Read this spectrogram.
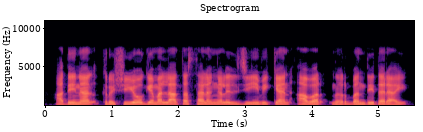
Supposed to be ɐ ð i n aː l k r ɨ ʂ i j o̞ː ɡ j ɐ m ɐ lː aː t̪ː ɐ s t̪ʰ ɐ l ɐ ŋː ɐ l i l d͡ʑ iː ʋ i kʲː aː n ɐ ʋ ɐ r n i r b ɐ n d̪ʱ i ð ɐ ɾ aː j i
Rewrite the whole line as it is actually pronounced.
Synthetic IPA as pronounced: ɐ ð i n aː l k r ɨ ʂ i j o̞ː ɡ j ɐ m ɐ lː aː t̪ː ɐ s t̪ʰ ɐ l ɐ ŋː ɐ ɭ i l d͡ʑ iː ʋ i kʲː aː n ɐ ʋ ɐ r n i r b ɐ n d̪ʱ i ð ɐ ɾ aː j i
